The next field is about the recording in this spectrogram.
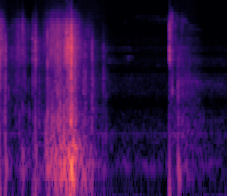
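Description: A paper envelope is handled and opened at a sports awards announcement: about a second of dense papery rustling and crinkling that peaks in a sharp tearing swell, then a pause and one brief crisp rustle.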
